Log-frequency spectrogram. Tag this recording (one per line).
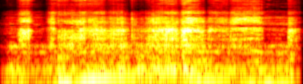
sound
fx
wire
contact
sfx
microphone
metal
effect
close
steel
soundeffect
